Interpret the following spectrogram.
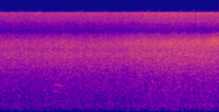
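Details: Steady broadband rushing like flowing water or rain fills the recording, with no animal calls audible.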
